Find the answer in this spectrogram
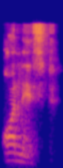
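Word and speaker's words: honest: all about the pronunciation the pronunciation of एच ओ एन ई एस टी इज ऑनेस्ट नॉट नेस्ट ह नहीं बोलेंगे ओ बोलेंगे ऑनेस्ट आई एम एन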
